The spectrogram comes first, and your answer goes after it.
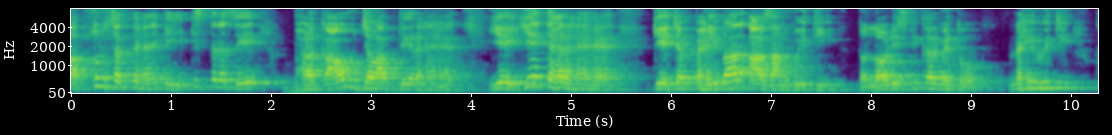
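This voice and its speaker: A man's voice: high-pitched, a little mellow. Very echoey male news commentator. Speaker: YouTube news commentator and host. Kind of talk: political news commentary addressed to viewers. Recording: very echoey, reverberant sound.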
